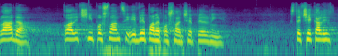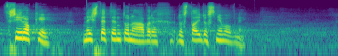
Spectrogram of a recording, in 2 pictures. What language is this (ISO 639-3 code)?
ces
